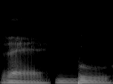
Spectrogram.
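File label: "rebu", concatenated syllables; Affixing experiment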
